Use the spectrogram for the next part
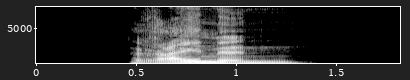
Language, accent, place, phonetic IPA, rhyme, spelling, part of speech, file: German, Germany, Berlin, [ˈʁaɪ̯nən], -aɪ̯nən, reinen, adjective, De-reinen.ogg
- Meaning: inflection of rein: 1. strong genitive masculine/neuter singular 2. weak/mixed genitive/dative all-gender singular 3. strong/weak/mixed accusative masculine singular 4. strong dative plural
